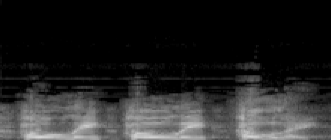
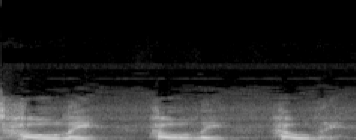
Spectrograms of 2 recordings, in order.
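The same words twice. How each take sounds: First: Ringing proclamation. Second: "Holy, holy, holy" dropping lower each time, ending deep; grave low repetition. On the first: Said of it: "Hebrew parallelism". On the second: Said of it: "It says". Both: Shown as a demonstration.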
